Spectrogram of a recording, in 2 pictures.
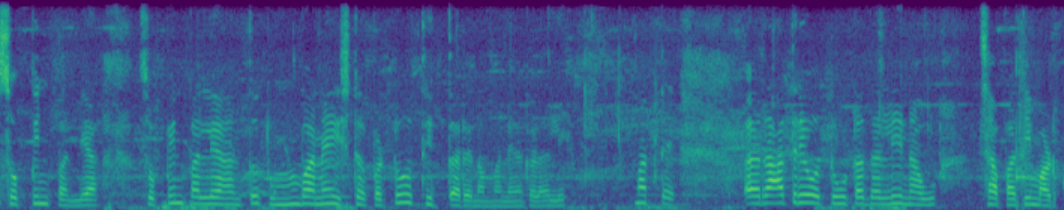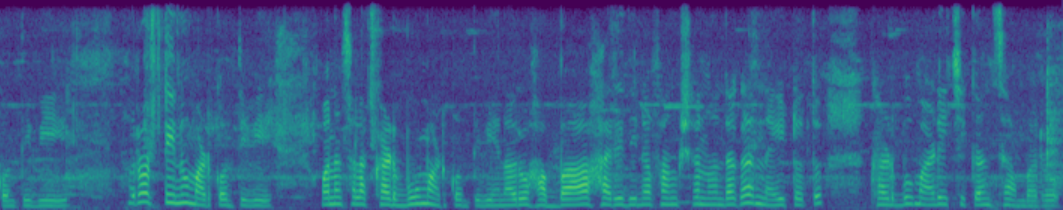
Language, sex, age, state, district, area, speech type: Kannada, female, 30-45, Karnataka, Chikkamagaluru, rural, spontaneous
